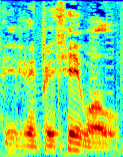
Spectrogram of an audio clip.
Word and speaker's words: Irreplaceable: Y bueno, pues para empezar así, vamos a poner un temazo de Beyoncé que se llama Irreplaceable, si lo he dicho bien.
